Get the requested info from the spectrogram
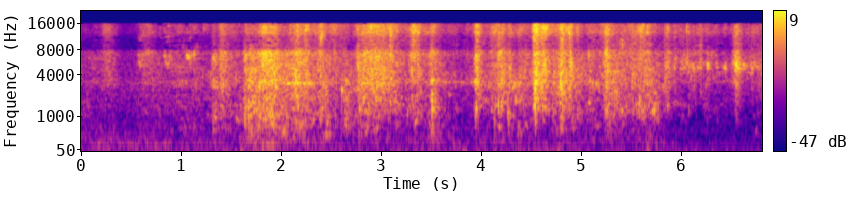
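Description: Water splashing and trickling on wet ground, with scattered clicks and knocks; it grows louder about one and a half seconds in and fades near the end.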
